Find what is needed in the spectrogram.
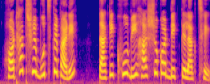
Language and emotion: Bengali, neutral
